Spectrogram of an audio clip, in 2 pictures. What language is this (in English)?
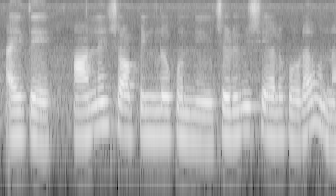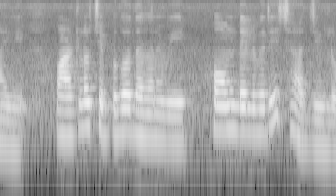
Telugu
